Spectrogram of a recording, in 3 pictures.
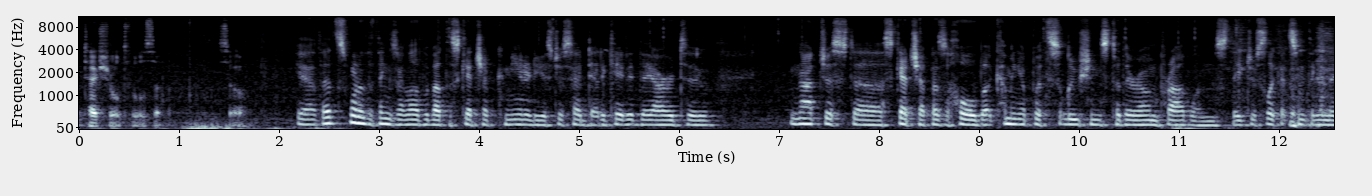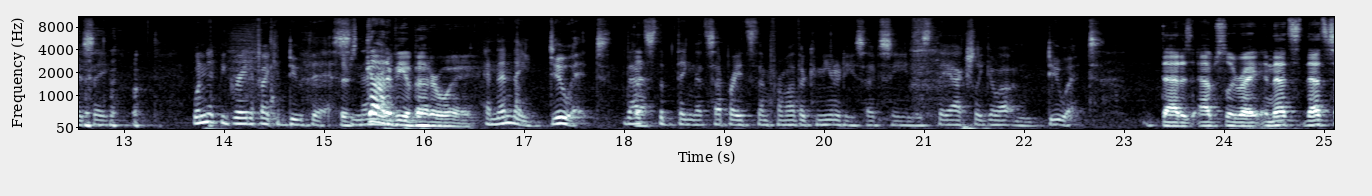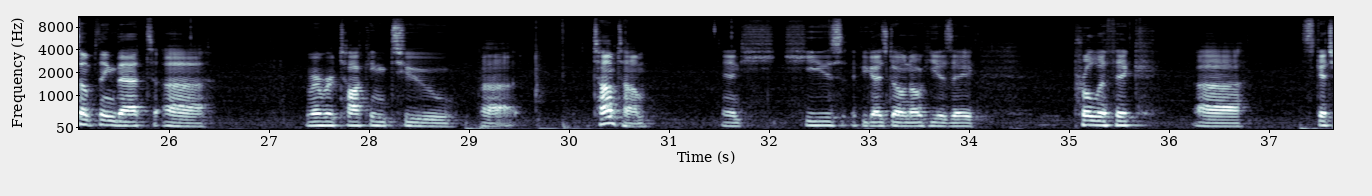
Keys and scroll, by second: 2.8 l, 5.1 e, 30.0 space, 33.2 m.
